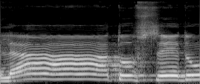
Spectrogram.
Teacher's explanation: واو کے اوپر ساکن ہے، اور اس کو تھوڑا سا لمبا پڑھیں گے · را سے پہلے الف کے اوپر زبر ہے تو را کو موٹا پڑھیں گے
